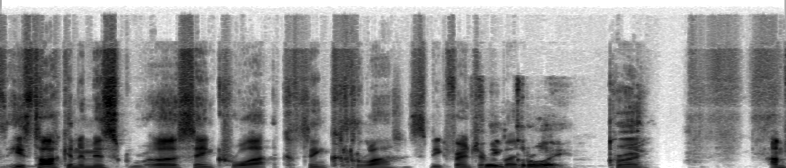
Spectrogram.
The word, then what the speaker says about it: Saint Croix: But as soon as I heard Saint Croix from Kaiser Guslevin, I'm saying, that's exactly the correct way to say it. All right, I'm gonna roll with Saint Croix then.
